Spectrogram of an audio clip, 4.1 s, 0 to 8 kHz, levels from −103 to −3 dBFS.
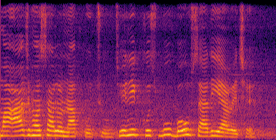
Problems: constant background noise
